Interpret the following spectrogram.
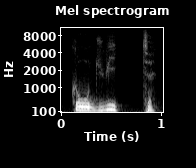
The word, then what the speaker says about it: conduite: And that's when you hear the difference between conduit, because remember, final T is not pronounced, conduit, here, and then the feminine, conduite. Okay, so here you can listen to this t, t, okay, conduite, all right?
